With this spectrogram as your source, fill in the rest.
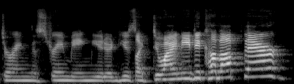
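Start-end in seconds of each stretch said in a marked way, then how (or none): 1.5-2.8 loud, high-pitched yelling. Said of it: "he yelled".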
